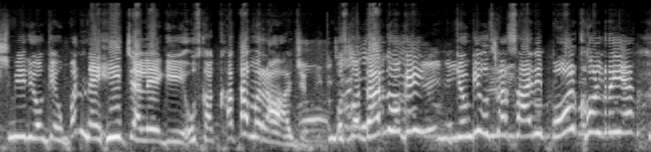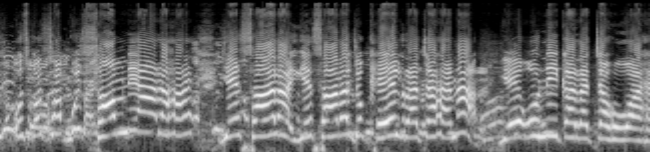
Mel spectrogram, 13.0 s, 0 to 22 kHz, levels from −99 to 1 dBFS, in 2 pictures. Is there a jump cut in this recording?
yes; 1 cut; at 3.2 s

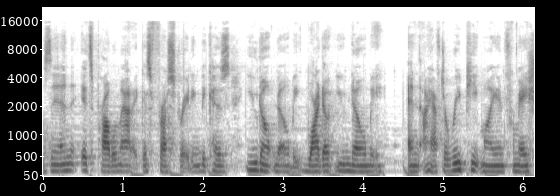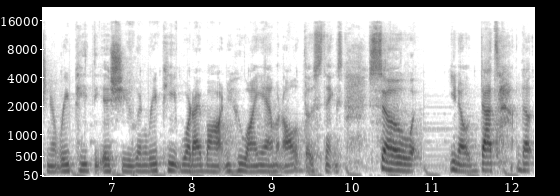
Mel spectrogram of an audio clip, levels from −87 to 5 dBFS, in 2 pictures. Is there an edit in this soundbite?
no; 0 cuts

